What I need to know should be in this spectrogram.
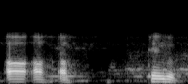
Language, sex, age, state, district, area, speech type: Bodo, male, 45-60, Assam, Kokrajhar, rural, conversation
